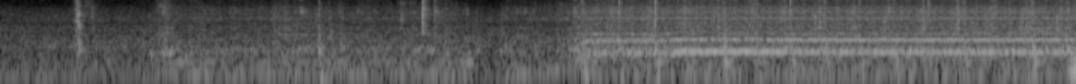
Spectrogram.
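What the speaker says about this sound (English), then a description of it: "I'm going to head back over here to the sewing machine and run that sewing line down" A sewing machine runs a seam along a zippered pouch, starting after a few seconds of quiet clicks and handling, then settling into a steady close mechanical whir with a faint whining hum.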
